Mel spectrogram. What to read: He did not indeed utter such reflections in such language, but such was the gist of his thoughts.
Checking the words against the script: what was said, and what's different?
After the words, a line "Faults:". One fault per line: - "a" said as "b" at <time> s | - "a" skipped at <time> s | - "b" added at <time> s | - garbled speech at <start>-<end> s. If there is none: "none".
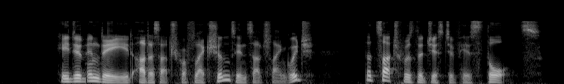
He did indeed utter such reflections in such language, but such was the gist of his thoughts.
Faults:
- "not" skipped at 0.9 s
